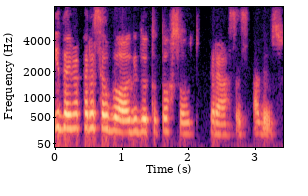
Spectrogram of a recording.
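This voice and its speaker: The speaker talks at a moderate pace in a São Paulo accent. Pitch variation is ordinary. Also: woman. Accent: São Paulo (paulista). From Minas Gerais, Brazil. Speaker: nutritionist. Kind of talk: live interview. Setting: Instagram live.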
